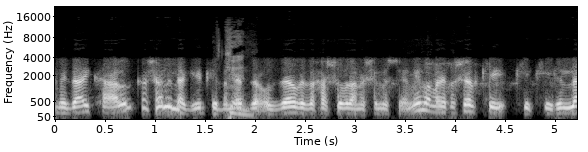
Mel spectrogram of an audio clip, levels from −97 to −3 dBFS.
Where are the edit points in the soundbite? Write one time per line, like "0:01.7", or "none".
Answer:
none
